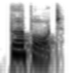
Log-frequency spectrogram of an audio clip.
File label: "purport", Indian; Dictionary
